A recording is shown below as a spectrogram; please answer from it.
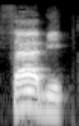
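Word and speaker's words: ثاء: français ça du coup on se trompe souvent et on et on dit sin exemple au Maroc ils vont Ils vont remplacer le tha par le ta souvent.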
